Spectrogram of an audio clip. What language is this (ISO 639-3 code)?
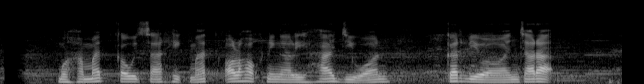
sun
